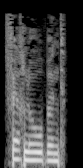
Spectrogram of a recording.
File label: "verlobend", German; adjectives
